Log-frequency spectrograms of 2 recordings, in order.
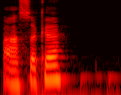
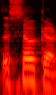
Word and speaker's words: Ahsoka: am I GNA watch ASA I don't know why I say it like that it's pronounced Ahsoka right Ahsoka Tano I'm so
